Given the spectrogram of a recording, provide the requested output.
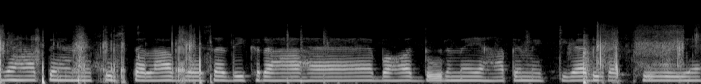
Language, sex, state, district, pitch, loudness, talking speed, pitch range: Hindi, female, Maharashtra, Nagpur, 185 Hz, -21 LUFS, 160 wpm, 180-190 Hz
